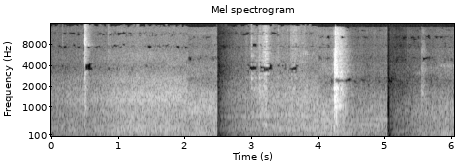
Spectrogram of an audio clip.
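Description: Light clicks and knocks from a steel ruler and a rubber-coated steel U-lock being handled on a metal sheet on a workbench, the sharpest knock about four seconds in, over steady room hiss. The sound cuts out abruptly twice where shots are joined.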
